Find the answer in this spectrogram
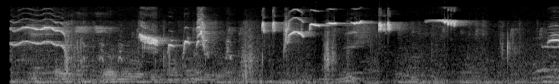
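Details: Scarlet myzomela song: high thin whistles and sharp chirps, with fast descending sweeps and brief trills repeated in short bursts.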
